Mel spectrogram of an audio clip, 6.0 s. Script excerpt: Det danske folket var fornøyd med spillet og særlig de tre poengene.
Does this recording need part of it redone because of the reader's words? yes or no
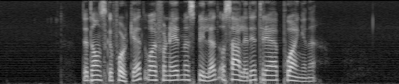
no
